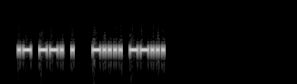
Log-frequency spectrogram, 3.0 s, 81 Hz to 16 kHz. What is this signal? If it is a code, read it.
Morse code, heard as a keyed tone, about 42 wpm, 700 Hz. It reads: AGE 67
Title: K1USN SST QSO Practice 45wpm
